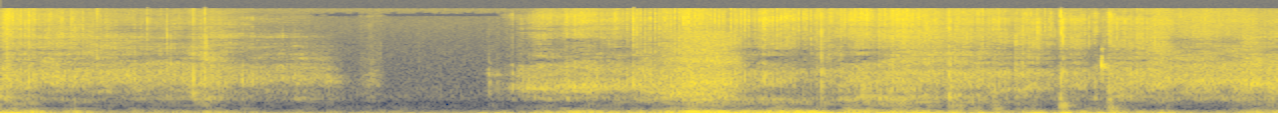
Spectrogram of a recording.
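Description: Long nails scratch the fabric side of a padded paisley cloth pencil case, making a soft, dry scraping and rustling texture. The scratching fades briefly near the two-second mark, then returns louder with uneven, crunchy strokes and a deep low rumble beneath.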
